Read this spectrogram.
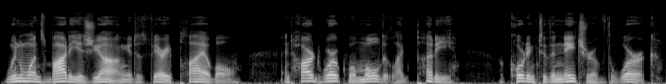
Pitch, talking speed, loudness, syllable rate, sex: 110 Hz, 215 wpm, -20 LUFS, 5.7 syllables/s, male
